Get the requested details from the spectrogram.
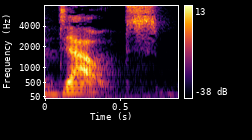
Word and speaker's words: doubt: Something is beyond a shadow of a doubt. Beyond a shadow of a doubt. Beyond, B-E-Y-O-N-D, a shadow, S-H-A-D-O-W, we've been talking about shadow, of a doubt, D-O-U-B-T. The B is silent.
